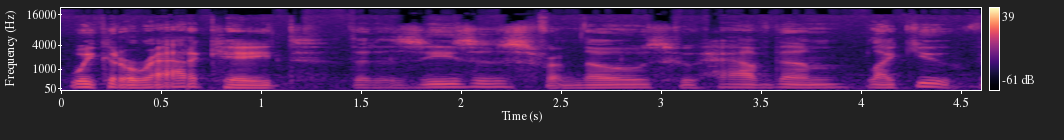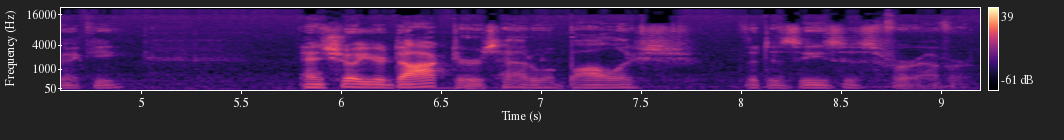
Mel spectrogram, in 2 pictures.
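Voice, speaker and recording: A man playing a polite, curious alien emissary in an audio drama, with a gravelly voice and formal, measured, precise speech. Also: sits low, fairly even intonation, a little hiss or hum. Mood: earnest, measured.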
